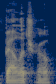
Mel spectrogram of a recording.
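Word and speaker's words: Balatro: It's a Latin word. It exists. It has a pronunciation. What does it mean? Jester. I'm It's not a word he made up. It's batro.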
